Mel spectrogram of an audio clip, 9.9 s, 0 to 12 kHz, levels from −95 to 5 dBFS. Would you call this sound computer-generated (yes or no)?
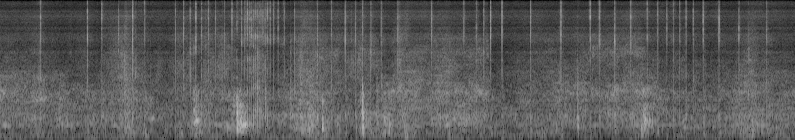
yes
